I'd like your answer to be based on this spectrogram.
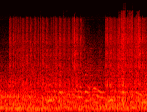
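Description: A gunner fires the bomber's machine gun in the video game Bomber Crew, with rapid bursts of rattling fire amid a dense rumbling din of engines and combat, loud and continuous across the moment.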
